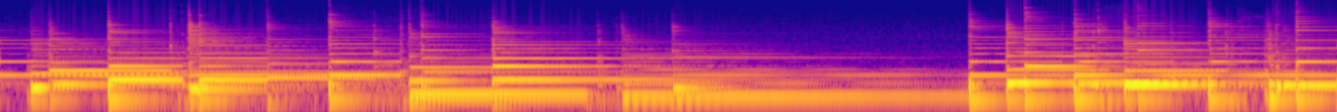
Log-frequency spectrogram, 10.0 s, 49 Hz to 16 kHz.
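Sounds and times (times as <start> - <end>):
acoustic guitar plucked: 0.0 - 10.0.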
